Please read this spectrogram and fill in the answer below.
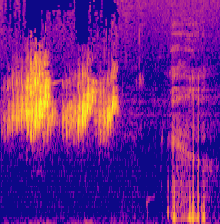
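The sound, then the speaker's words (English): An African grey parrot calls quietly, a few high whistled chirps followed by a lower, rougher call. “That's an African gray parrot.”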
